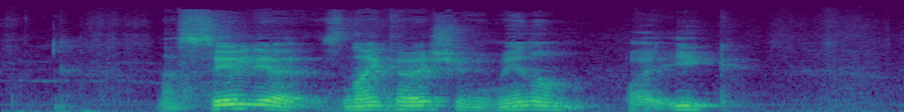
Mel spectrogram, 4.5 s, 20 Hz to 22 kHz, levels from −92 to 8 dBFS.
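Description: Throughout, the speech sounds swirly, hollow and smeared, with blurred consonant onsets and nothing above 17 kHz. This is likely generation loss from around ten lossy re-encodes, which fits AAC-LC at 96 kbit/s. Each pass requantises on a shifted frame grid. A spectrogram would show a hard ceiling and speckled holes between harmonics.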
